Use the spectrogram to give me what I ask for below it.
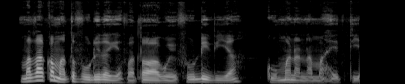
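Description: A speech clip with two faults. From 1.24 to 1.85 s the speech slows by about 5.8% and drops about a semitone (104 cents) in pitch, then snaps back to normal. That is a drift correction step, most likely clock-matching software stepping the playback rate to rebalance its buffer. On a spectrogram the harmonic lines shift down abruptly at 1.24 s and jump back up at 1.85 s, and the syllables in that span look slightly stretched in time. The second fault is a cut-off end at 3.59 s. The speech stops in the middle of a sound because the final buffers never reached the output. The waveform falls straight to silence with no decay tail, and the spectrogram shows a vertical edge where all energy ends at once. Any click from that instant appears as a thin broadband stripe.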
